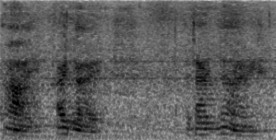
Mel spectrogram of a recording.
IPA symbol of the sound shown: æɪ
